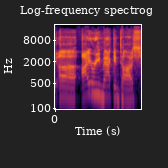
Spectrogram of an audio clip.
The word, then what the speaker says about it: Irie McIntosh: The photo is by Irie McIntosh, spelled exactly how it sounds.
